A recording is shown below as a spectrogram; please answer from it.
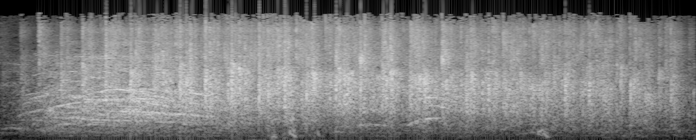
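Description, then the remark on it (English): Sustained applause from a sizable audience, many hands clapping in a dense, steady wash that swells quickly and holds for several seconds, with a few faint voices and whoops mixed in. “Wow, you're an easy crowd to please.”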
